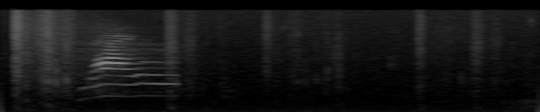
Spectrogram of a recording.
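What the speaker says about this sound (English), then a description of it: "There, now we have all three types of cats." Short in-game cat meows from Minecraft, a few high, clear mewing calls near the start, close and fairly loud, then a quiet stretch with no talking.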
